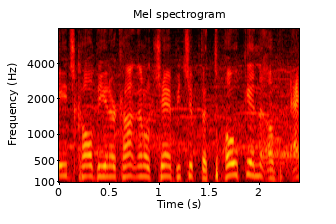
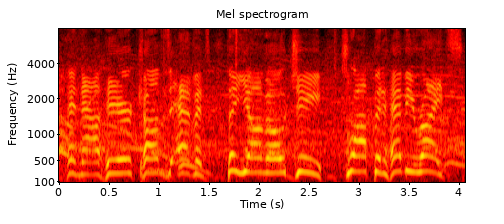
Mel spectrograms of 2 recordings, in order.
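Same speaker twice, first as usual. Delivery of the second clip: excited commentator; 6 semitones higher than usual. Real, not acted. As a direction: hype up the crowd at home. Co-commentator hyped by action.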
